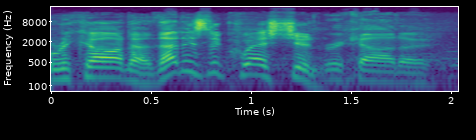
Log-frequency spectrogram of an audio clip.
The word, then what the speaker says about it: Ricciardo: Ricciardo. It's Ricciardo. Second eye is silent. Silent, is it? Yeah.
